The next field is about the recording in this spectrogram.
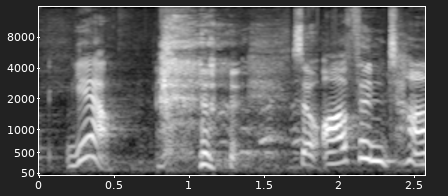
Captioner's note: laughing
